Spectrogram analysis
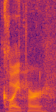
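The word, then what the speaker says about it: Keuper: Are there any alternate pronunciations? I have just the one, Kuiper.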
